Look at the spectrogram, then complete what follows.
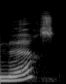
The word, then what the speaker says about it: mœurs: musique adoucit les mœurs les mœurs certains prononcent le S j'y crois prenez soin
